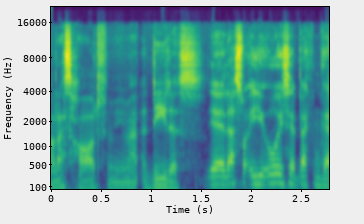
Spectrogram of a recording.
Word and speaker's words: Adidas: And then I still pronounce Adidas wrong, but whatever. What? Adidas is meant to be Adidas.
